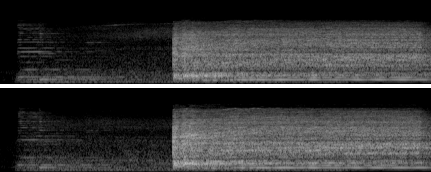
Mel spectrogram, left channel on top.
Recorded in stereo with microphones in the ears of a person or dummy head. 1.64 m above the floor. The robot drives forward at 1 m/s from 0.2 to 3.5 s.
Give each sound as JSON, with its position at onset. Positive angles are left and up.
{"t": 0.2, "sound": "a guitar", "side_deg": 45, "distance_m": 3.5}
{"t": 1.7, "sound": "a blender", "side_deg": -25, "distance_m": 0.7}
